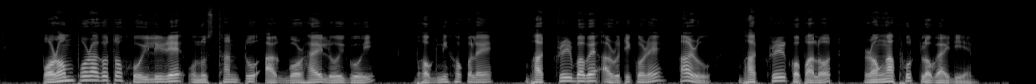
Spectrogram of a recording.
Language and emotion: Assamese, neutral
